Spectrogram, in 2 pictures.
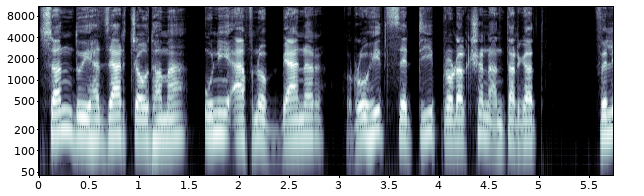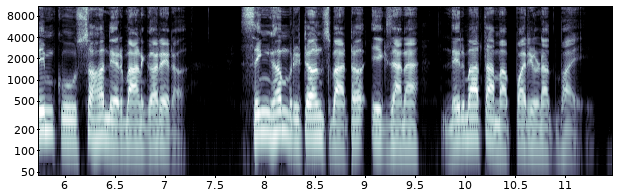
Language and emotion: Nepali, neutral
